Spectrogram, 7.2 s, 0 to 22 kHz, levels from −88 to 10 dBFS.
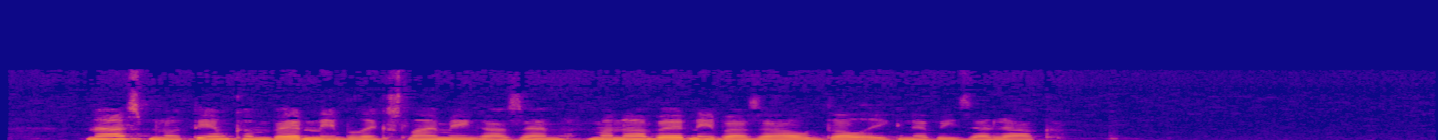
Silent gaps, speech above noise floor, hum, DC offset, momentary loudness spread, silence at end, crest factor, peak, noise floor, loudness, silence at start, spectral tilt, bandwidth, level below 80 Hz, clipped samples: none; 45 dB; none; under 0.1%; 8 LU; 1.95 s; 16 dB; -8 dBFS; -68 dBFS; -24 LUFS; 0.45 s; -7 dB/octave; 11.5 kHz; -68 dBFS; under 0.1%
